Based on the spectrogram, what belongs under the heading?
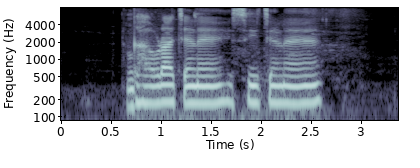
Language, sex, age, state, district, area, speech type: Santali, female, 30-45, West Bengal, Malda, rural, spontaneous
